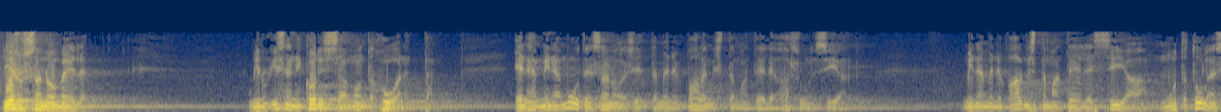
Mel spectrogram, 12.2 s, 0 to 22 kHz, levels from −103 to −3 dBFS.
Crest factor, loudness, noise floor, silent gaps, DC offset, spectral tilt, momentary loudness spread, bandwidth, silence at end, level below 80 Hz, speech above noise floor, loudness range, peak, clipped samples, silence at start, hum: 18 dB; -23 LUFS; -50 dBFS; none; under 0.1%; -7 dB/octave; 20 LU; 6.8 kHz; 0 s; -50 dBFS; 29 dB; 9 LU; -6 dBFS; under 0.1%; 0 s; none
